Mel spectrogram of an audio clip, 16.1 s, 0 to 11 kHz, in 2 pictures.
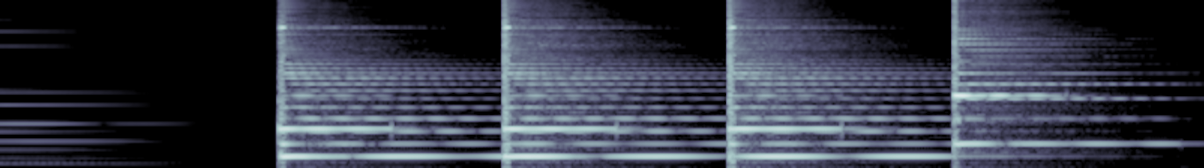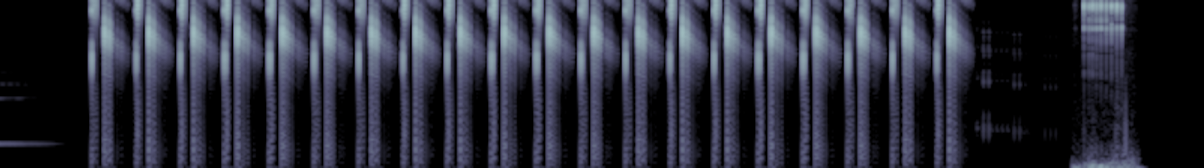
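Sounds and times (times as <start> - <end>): clock ticking: 8.7 - 14.5.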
